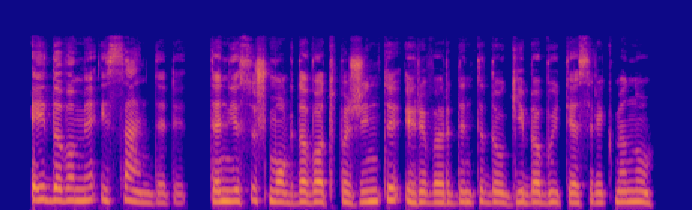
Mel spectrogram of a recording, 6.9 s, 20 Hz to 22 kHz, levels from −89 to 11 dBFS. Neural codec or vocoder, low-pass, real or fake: none; 10.8 kHz; real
